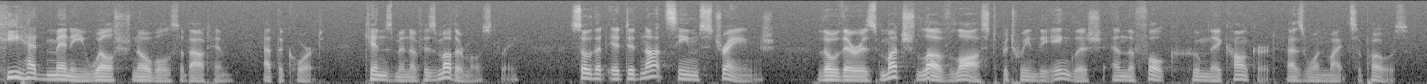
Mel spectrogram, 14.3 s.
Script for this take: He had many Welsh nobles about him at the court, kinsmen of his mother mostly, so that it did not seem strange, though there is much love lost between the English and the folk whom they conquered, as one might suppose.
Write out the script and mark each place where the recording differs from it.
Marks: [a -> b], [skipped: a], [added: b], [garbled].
He had many Welsh nobles about him at the court, kinsmen of his mother mostly, so that it did not seem strange, though there is much love lost between the English and the folk whom they conquered, as one might suppose.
